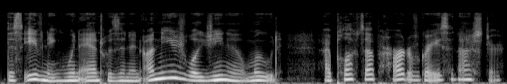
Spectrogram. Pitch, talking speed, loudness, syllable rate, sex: 200 Hz, 225 wpm, -15 LUFS, 6.3 syllables/s, female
